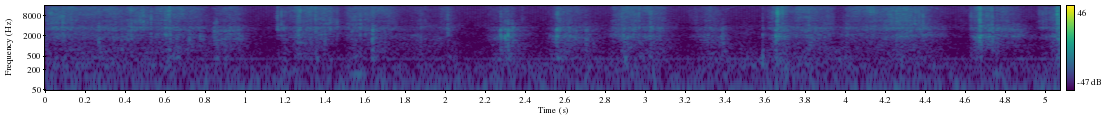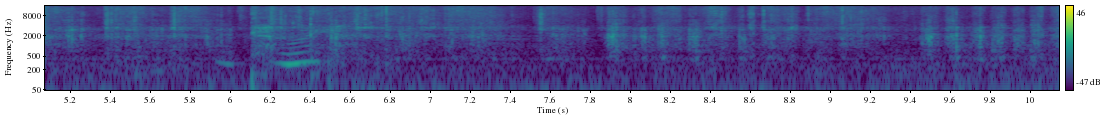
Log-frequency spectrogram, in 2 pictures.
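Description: Granulated sugar and cinnamon being stirred in a plastic bowl with a small whisk: a soft, irregular gritty scratching and rustling with light ticks.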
